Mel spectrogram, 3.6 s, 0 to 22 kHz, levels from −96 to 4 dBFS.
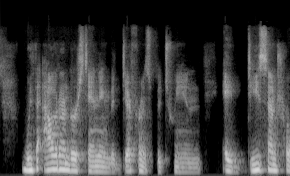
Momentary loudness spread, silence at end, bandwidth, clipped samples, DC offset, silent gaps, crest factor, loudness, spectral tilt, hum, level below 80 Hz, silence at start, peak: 13 LU; 0 s; 12 kHz; under 0.1%; under 0.1%; none; 16 dB; -22 LUFS; -5 dB/octave; none; -64 dBFS; 0 s; -6 dBFS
